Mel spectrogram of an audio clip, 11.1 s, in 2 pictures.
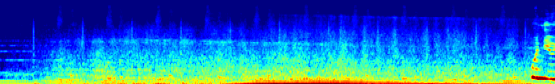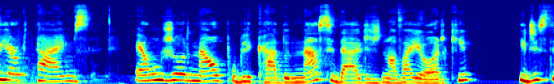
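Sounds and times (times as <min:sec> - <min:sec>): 
small jet engine roaring on takeoff: 0:00.2 - 0:06.6
thumping rhythmic jingle beat: 0:00.3 - 0:06.9
speech: 0:06.0 - 0:11.0.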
